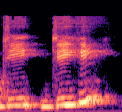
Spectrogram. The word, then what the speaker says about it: Guigi: Gracias, eh, Jigi, no sé cómo se pronuncia tu apellido. Sí, estoy aquí. Digo mi apellido yo. Hola a todos. Hi everyone. E mi nombre es Guigi.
